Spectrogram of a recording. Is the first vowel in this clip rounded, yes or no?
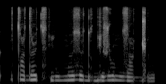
yes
